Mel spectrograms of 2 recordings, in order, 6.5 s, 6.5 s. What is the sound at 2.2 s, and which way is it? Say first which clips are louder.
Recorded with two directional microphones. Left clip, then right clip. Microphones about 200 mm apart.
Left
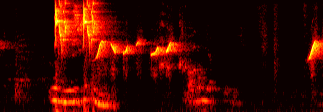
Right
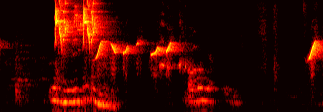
Whistling: left 3 dB; centre (ahead or behind).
